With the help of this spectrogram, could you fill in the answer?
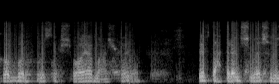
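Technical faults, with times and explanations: Throughout: block size mismatch (truncated). Block ends are discarded, giving a 109 Hz buzz and speech running 1.16 times fast at near-normal pitch, unlike a resampling error.
Throughout: echo with no canceller. A quieter, thinner copy trails the talker by roughly a third of a second, about 14 dB down, distinct from room reverberation.
1.29 s: skip ahead. Around half a second of speech is missing and the two sides join directly with no fill, unlike a dropout that leaves silence.
1.39 to 2.76 s: jitter buffer speed-up. Repeated removal of pitch periods drops roughly 150 ms, so speech hurries along at 109 percent with pitch unchanged.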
